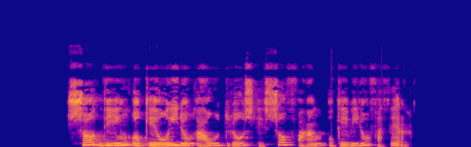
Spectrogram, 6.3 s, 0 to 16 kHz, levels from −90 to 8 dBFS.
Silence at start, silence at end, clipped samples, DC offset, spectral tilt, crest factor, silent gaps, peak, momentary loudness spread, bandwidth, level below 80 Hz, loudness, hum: 0.9 s; 0.85 s; under 0.1%; under 0.1%; -4 dB/octave; 16 dB; none; 0 dBFS; 11 LU; 9.4 kHz; -62 dBFS; -16 LUFS; none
